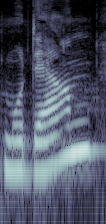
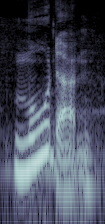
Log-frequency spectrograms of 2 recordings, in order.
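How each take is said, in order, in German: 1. Die Betonung liegt auf der zweiten Silbe. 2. Die Betonung liegt auf der ersten Silbe.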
